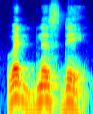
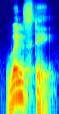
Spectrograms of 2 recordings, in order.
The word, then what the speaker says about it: Wednesday: and pronounce it as Wednesday. But the right pronunciation for this word is Wednesday. Remember, the D is silent in this word.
